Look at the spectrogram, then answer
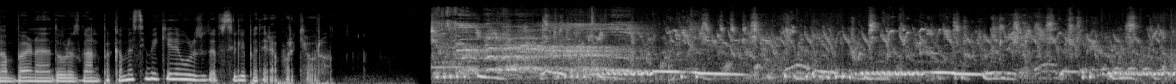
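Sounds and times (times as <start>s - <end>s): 
speech: 0.0s - 3.4s
birds chirping at a bird zoo near Tarinkot in Uruzgan province: 4.3s - 11.7s
doves cooing at a bird zoo near Tarinkot in Uruzgan province: 4.3s - 11.7s.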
